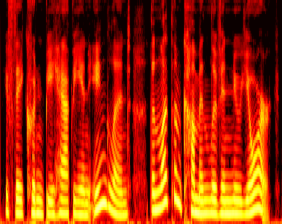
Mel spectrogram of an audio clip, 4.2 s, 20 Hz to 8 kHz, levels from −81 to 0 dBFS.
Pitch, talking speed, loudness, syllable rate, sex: 195 Hz, 225 wpm, -15 LUFS, 4.8 syllables/s, female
